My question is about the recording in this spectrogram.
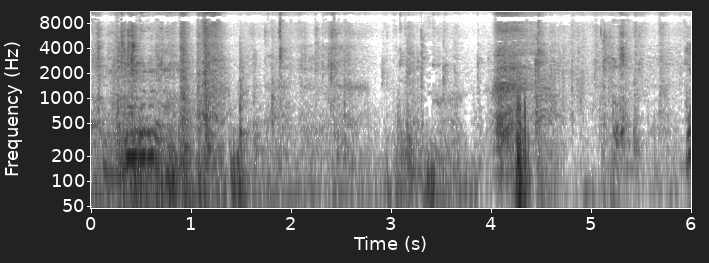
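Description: A man laughing briefly, then rustling handling noise and a single sharp thump about four seconds in.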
